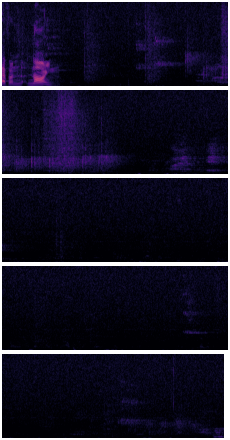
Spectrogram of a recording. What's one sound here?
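People talk quietly in a large echoing hall.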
